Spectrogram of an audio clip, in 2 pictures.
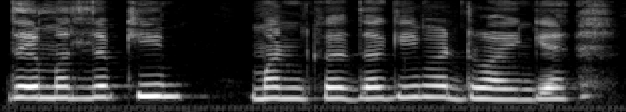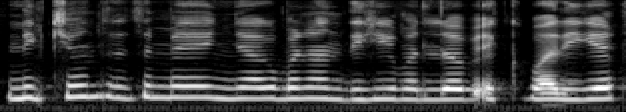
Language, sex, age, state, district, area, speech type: Dogri, female, 18-30, Jammu and Kashmir, Samba, rural, spontaneous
